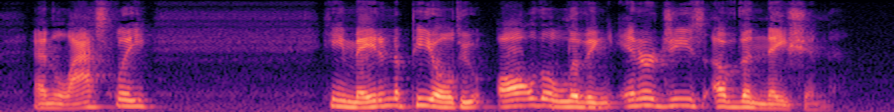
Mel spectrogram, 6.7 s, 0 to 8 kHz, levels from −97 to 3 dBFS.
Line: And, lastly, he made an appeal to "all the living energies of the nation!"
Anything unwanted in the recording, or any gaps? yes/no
no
